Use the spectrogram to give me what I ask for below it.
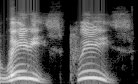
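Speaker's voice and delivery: high exasperated shush; exasperated plea. Retold or imitated. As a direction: beg them to stop, exasperated. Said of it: "I was like".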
